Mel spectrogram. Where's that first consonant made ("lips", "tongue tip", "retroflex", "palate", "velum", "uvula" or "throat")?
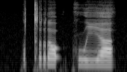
tongue tip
